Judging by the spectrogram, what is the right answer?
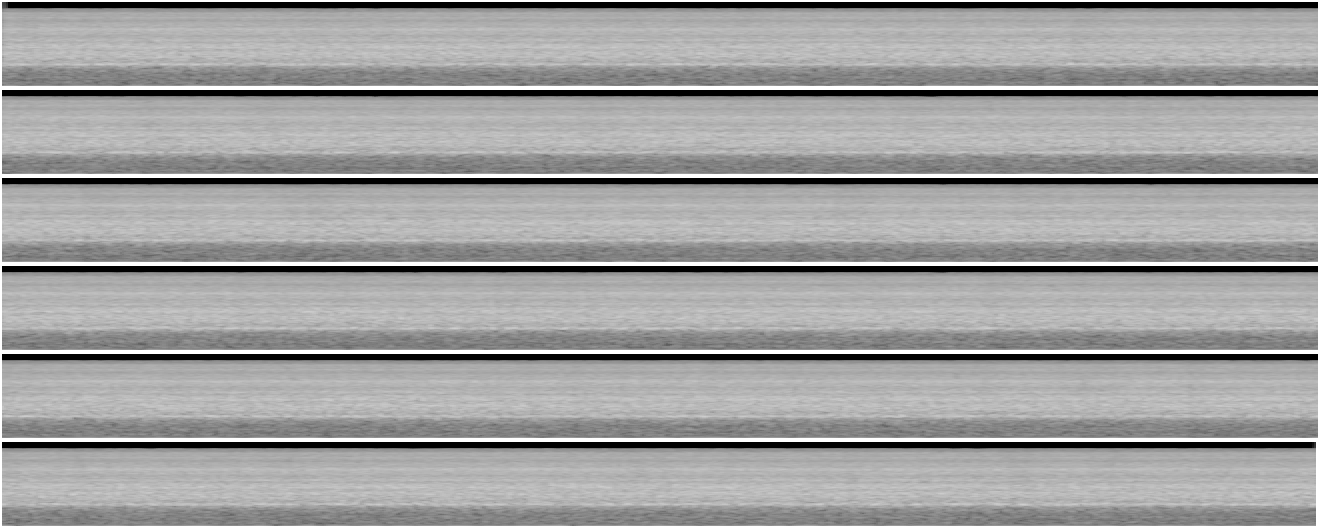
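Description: Steady rush of airflow and engine drone from a light aircraft in cruising flight, heard through a camera mounted out on the wing, so wind noise on the microphone dominates. It holds the same level with no change.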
